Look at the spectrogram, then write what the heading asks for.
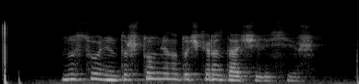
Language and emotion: Russian, neutral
